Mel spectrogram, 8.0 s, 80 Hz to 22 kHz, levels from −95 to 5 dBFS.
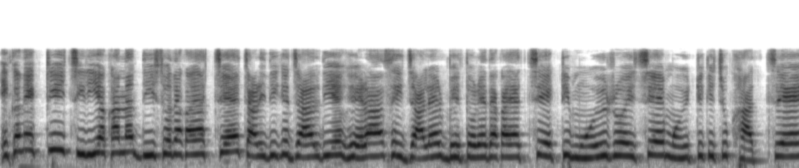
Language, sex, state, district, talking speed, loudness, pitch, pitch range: Bengali, female, Jharkhand, Jamtara, 155 wpm, -10 LUFS, 300 Hz, 280-330 Hz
